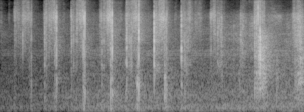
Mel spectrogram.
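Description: A deck of tarot cards is shuffled close up in a rapid run of crisp riffling flicks and soft slaps that continues steadily without any talking.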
